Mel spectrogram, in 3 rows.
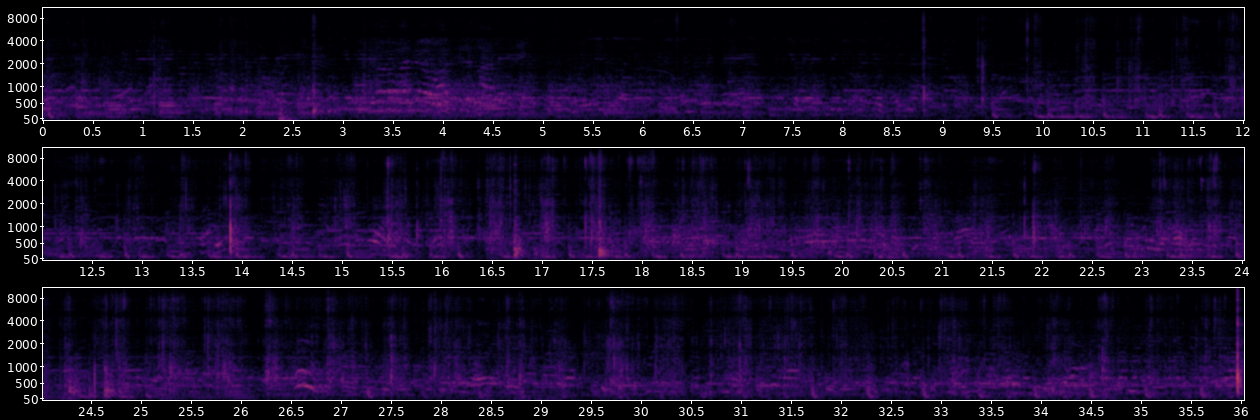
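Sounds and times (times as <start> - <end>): faint distant voices: 0.0 - 36.0.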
